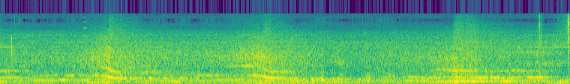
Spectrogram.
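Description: Porsche GT race car engines in a sim racing endurance broadcast at Bathurst, revving high with repeated downshifts and gear changes through corners, a steady loud drone without talk.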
